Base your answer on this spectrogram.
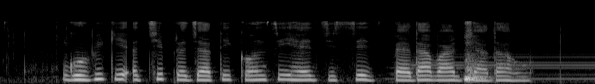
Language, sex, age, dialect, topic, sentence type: Hindi, female, 25-30, Kanauji Braj Bhasha, agriculture, question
